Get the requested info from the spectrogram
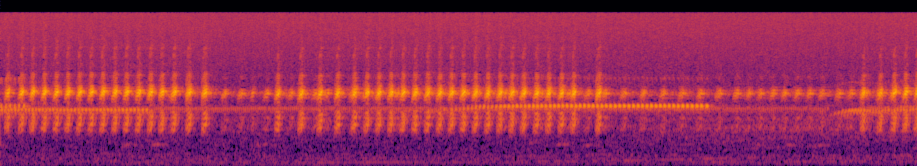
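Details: Tree frogs singing by night in a pond in north-eastern Italy in mid-April, rapid loud pulsed croaks repeated several times a second in long runs, with a steady high trill of mole crickets running underneath.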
